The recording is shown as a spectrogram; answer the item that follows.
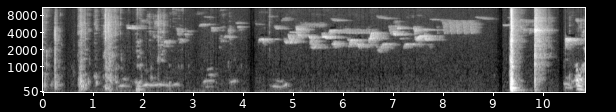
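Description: Birds chirping, then near the end a single sharp, loud thump of a bowstring being released as an arrow is shot, followed about half a second later by a much fainter knock.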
